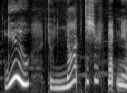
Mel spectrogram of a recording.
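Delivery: stern retold warning, drawn out; indignant warning. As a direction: stretch out a mock-stern warning, YOU pitched high. Retold argument, boy's indignant warning.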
